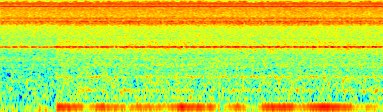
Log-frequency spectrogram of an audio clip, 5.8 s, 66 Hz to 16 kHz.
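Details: PowerColor Radeon RX 7900 GRE Fighter graphics card fans: a steady, quiet rush of air with a faint high whine and low hum and no rattle; a slight metallic sound from the cooling fans is noted as a little disappointing.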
